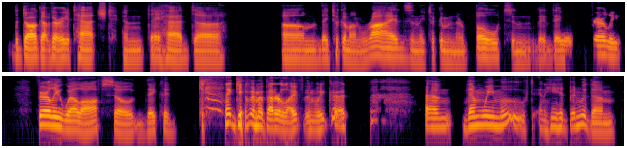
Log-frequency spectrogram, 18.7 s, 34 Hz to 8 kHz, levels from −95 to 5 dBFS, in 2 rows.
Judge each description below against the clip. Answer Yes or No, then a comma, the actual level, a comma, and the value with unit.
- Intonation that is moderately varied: No, wide, 5.9 semitones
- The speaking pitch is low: Yes, low, 110 Hz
